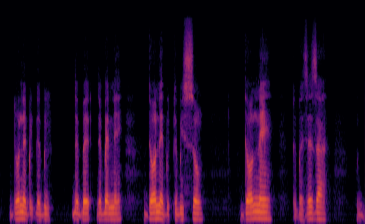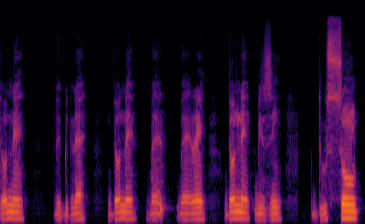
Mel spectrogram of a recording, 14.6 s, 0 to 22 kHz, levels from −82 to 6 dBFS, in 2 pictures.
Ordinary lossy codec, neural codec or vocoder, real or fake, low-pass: AAC, 48 kbps; autoencoder, 48 kHz, 32 numbers a frame, DAC-VAE, trained on Japanese speech; fake; 19.8 kHz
